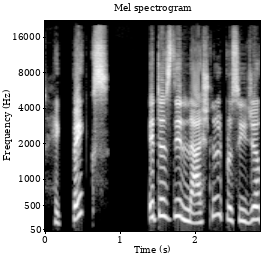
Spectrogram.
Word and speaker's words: HCPCS: The HCPCS Level 2 set is more widely recognized as HCPCS codes, which is pronounced HCPCS.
